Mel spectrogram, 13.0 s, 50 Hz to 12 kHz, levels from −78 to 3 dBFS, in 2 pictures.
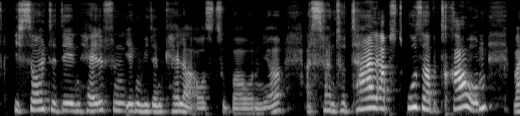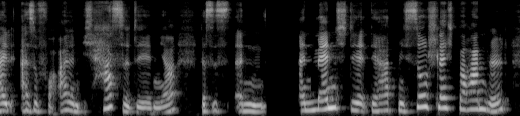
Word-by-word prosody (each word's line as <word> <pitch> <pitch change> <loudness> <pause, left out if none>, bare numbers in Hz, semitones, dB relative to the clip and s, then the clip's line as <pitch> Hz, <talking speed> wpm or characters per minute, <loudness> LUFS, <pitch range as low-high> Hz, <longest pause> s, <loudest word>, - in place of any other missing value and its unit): ich 205 -3 +2
sollte 245 -1 -1
denen 210 0 -1
helfen, 215 +2 -2
irgendwie 200 -1 -2
den 185 -1 -3
Keller 200 0 -3
auszubauen, 140 -1 -7
ja. 205 +9 -5 0.3
Also, - - 0
es - - +6
war 225 - -3
'n 205 - -4
total 240 +9 +5
abstruser 275 -2 +3
Traum, 295 -1 +4 0.3
weil, 205 +2 0
also 220 +1 0
vor 190 +1 -11
allem, 215 -6 -3
ich 190 0 -6
hasse 275 - +2
den, 150 -1 -5
ja. 190 +9 -4 0.3
Das 195 0 +2
ist 200 -3 0
'n 200 -3 -2 0.4
'n 215 +1 0
Mensch, 285 +5 +4
der 220 -5 -2
der 205 0 -6
hat 225 0 -7
mich 195 -2 +1
so 320 +1 +2
schlecht 295 -1 0
behandelt 255 -2 0
215 Hz, 165 wpm, -23 LUFS, 195-255 Hz, 0.4 s, es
